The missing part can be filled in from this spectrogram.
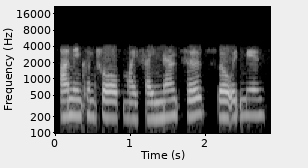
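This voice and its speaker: A singer-songwriter from Zimbabwe, a woman, answering interview questions calmly and politely over the phone. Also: medium pitch, moderate pace, no echo. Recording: tinny dry phone line.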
